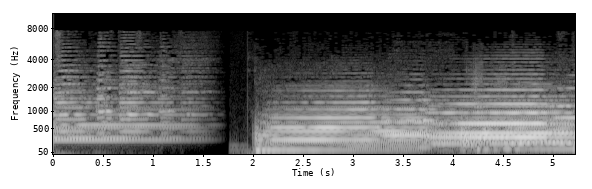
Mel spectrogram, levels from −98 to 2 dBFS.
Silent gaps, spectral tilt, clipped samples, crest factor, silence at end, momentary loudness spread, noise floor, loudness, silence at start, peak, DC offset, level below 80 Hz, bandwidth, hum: none; -8.5 dB/octave; under 0.1%; 16 dB; 0 s; 17 LU; -54 dBFS; -20 LUFS; 0 s; -4 dBFS; under 0.1%; -44 dBFS; 7.6 kHz; none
